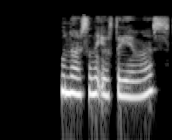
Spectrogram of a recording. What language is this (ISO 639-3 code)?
uzb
